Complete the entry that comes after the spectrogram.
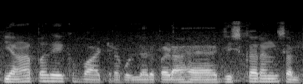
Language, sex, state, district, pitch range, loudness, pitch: Hindi, male, Punjab, Fazilka, 110-135 Hz, -16 LUFS, 115 Hz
